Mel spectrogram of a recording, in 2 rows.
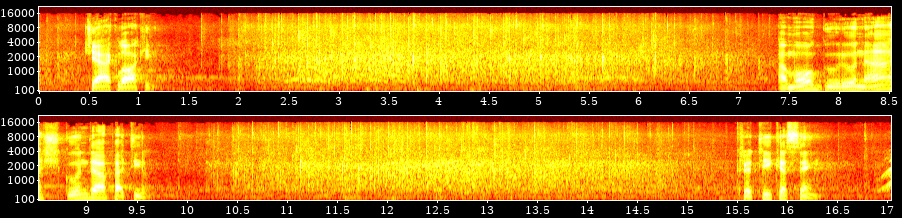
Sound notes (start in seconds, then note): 1.7 audience applauding; 10.1 audience applauding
